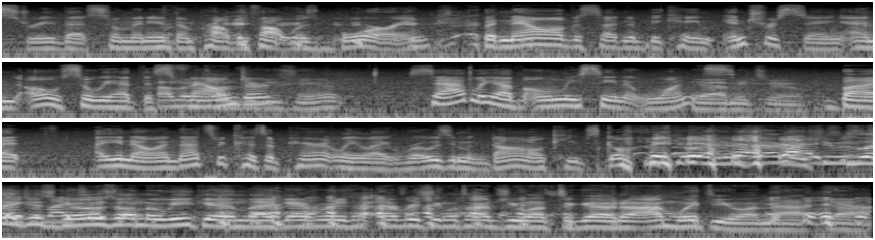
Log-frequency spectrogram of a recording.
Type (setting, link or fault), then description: setting, busy venue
